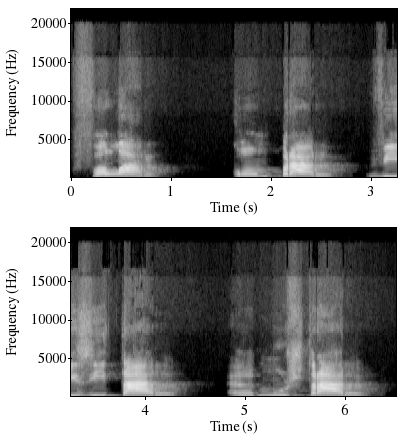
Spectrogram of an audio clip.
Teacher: So you always stress the last part of the verb, the word, because it finishes with an R.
